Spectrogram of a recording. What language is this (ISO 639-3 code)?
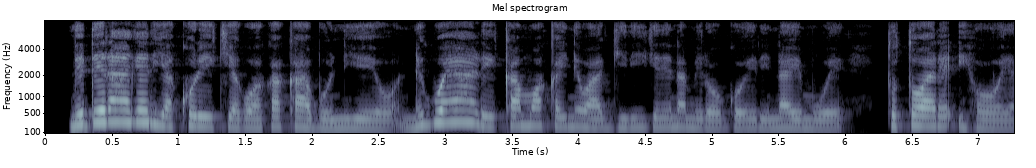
kik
